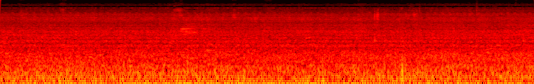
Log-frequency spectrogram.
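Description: Lobo Marinho passenger ferry's diesel engines running in a steady low rumble as the ship manoeuvres slowly in to berth.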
